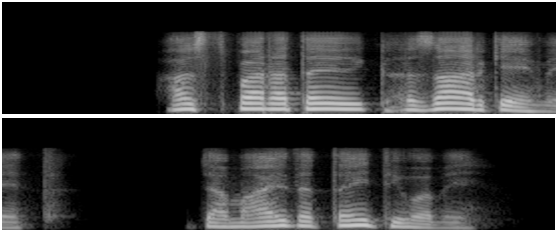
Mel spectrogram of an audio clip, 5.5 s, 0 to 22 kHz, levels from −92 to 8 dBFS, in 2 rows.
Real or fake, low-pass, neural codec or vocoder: fake; 7.2 kHz; codec, 16 kHz, 0.7 kbps, FocalCodec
